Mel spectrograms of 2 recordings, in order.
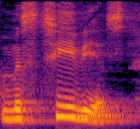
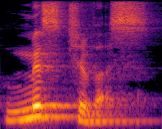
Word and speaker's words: mischievous: in the word mischievous this is not mysterious there is no I after the V the last syllable is just thus so mischievous and then there are words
